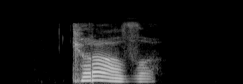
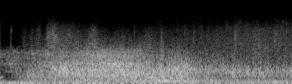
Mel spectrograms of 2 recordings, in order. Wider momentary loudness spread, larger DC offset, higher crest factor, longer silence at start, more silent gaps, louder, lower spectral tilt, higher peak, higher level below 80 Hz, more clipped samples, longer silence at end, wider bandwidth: first, 14 LU vs 8 LU; neither; first, 20 dB vs 14 dB; first, 0.75 s vs 0 s; neither; about the same, -18 LUFS vs -19 LUFS; second, -6.5 dB/octave vs -8 dB/octave; about the same, -2 dBFS vs -4 dBFS; second, -60 dBFS vs -28 dBFS; neither; first, 0.9 s vs 0 s; second, 7.8 kHz vs 9 kHz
